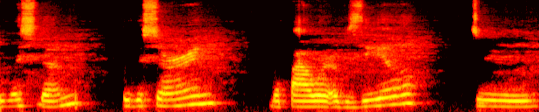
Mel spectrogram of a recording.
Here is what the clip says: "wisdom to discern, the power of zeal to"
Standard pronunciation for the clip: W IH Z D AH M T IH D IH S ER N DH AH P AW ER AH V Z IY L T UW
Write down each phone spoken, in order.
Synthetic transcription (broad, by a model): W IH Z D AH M T IH D IH S ER N DH AH P AW ER AH V Z IY L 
